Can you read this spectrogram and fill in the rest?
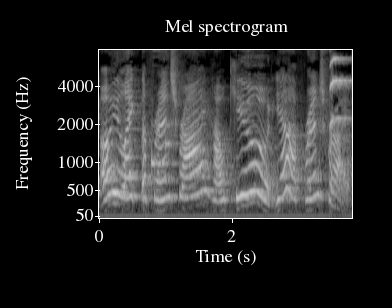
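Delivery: high, bright pet-talk voice; cooing at the parrot; baby talk to the bird. Retold or imitated. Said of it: "And I say".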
